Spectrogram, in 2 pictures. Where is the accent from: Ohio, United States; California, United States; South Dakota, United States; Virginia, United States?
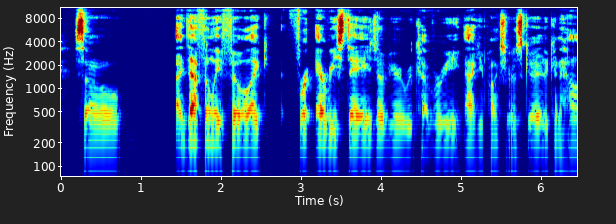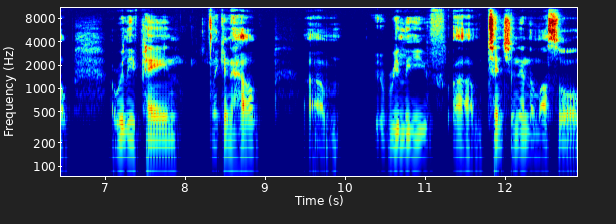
California, United States; Orange County, LA County; also born or lived in Santa Cruz / Long Beach / Huntington Beach / Lake Forest; I grew up in Orange County, L A County, um, yeah, Long Beach, Huntington Beach, um, went to high school in Lake Forest, El Toro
